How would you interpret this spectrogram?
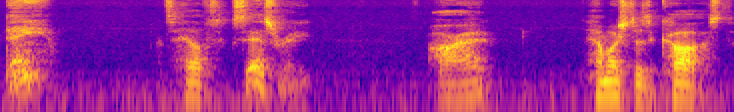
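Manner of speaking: soft, almost whispered amazement; hushed aside. Retold or imitated. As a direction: breathe it out under your breath. Quoted reaction to price.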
